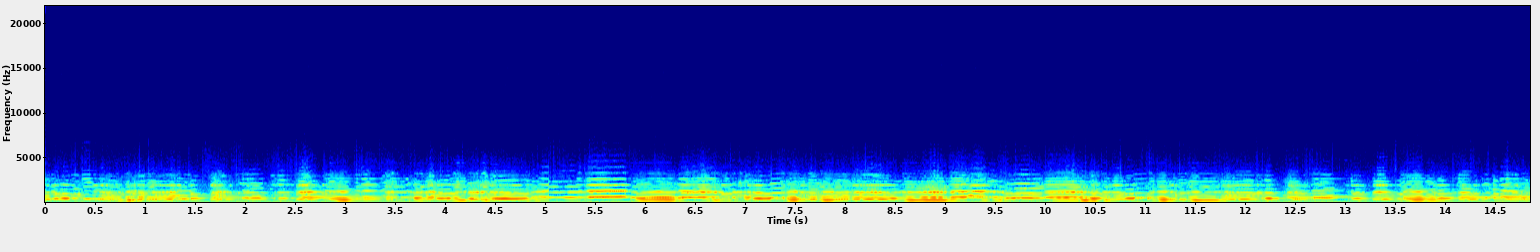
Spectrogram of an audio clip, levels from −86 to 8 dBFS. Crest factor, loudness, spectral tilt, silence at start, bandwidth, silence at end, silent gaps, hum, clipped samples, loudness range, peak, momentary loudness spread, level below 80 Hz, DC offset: 16 dB; -21 LUFS; -10 dB/octave; 0 s; 4.3 kHz; 0 s; none; none; under 0.1%; 4 LU; -4 dBFS; 9 LU; -42 dBFS; under 0.1%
